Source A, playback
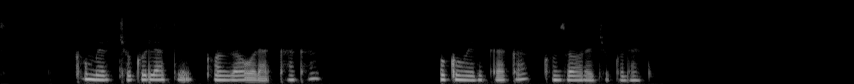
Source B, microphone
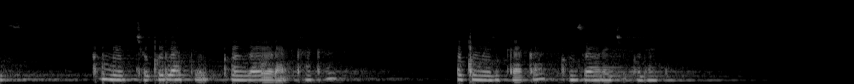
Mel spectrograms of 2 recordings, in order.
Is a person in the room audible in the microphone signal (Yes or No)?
No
